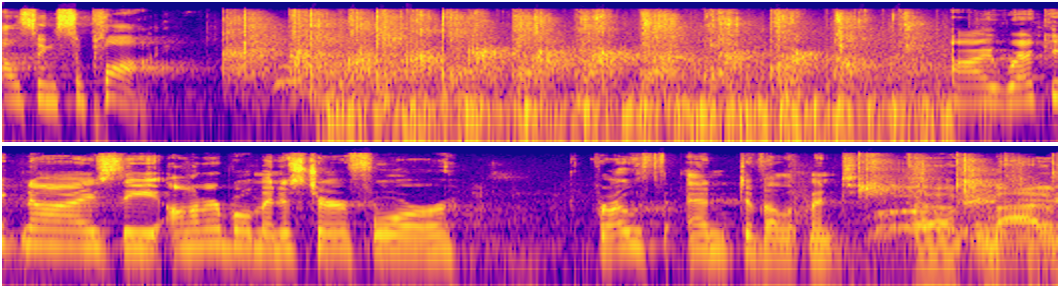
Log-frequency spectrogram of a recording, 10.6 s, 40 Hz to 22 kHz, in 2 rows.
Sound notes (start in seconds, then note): 9.6 some Applause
